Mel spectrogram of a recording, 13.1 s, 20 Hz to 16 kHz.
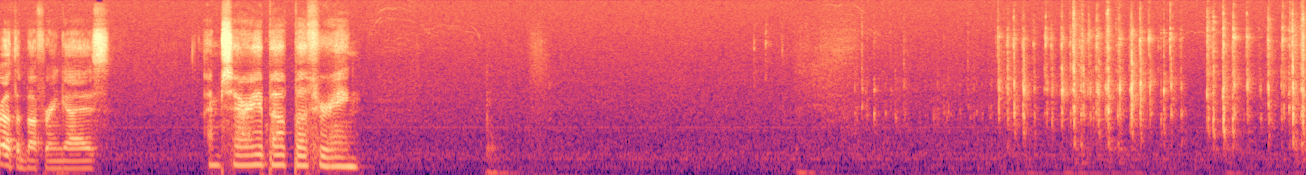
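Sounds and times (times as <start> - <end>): computer keyboard typing: 8.5 - 13.0.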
